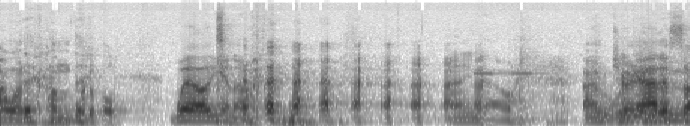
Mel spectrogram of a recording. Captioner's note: laugh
